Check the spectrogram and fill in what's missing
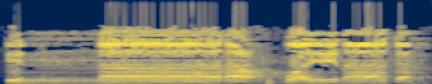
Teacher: Kenapa panjang? Karena bertemu dengan hamzah walaupun terpisah.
